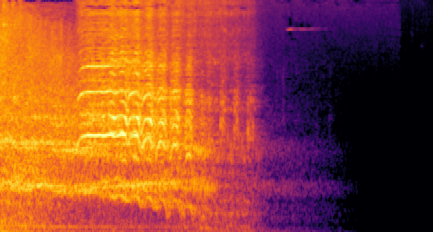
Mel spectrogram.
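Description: Film sound mix fading out: a low rumble with a short, wavering, high-pitched whinny-like cry about a second in, then everything fades to silence by about three seconds in.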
